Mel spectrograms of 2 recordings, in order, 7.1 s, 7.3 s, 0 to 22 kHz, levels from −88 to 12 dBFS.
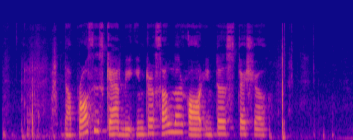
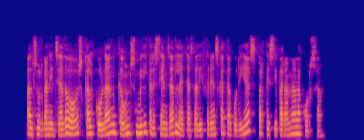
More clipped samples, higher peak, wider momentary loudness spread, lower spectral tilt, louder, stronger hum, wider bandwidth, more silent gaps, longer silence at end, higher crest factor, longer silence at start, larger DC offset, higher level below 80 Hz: neither; about the same, -4 dBFS vs -2 dBFS; first, 16 LU vs 6 LU; about the same, -6 dB/octave vs -5 dB/octave; second, -24 LUFS vs -18 LUFS; neither; first, 11.5 kHz vs 8 kHz; neither; first, 1.35 s vs 0.8 s; about the same, 20 dB vs 16 dB; second, 0.05 s vs 0.55 s; neither; about the same, -56 dBFS vs -60 dBFS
